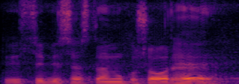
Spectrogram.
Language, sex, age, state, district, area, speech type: Urdu, male, 45-60, Bihar, Gaya, urban, spontaneous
